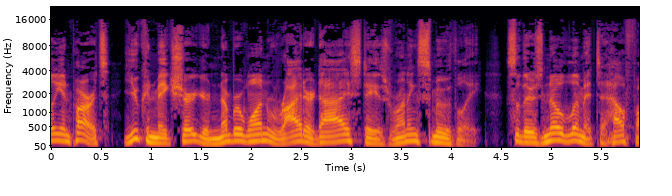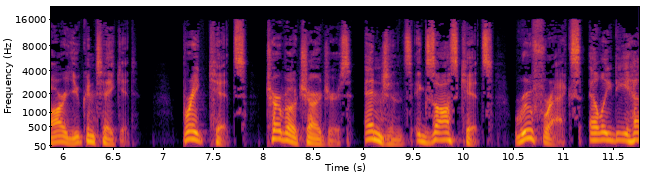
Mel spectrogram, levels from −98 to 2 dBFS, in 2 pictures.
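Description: No fault is audible anywhere in this speech recording.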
